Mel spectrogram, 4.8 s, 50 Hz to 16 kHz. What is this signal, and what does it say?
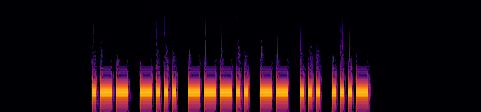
Morse code, heard as a keyed tone, about 30 wpm, 700 Hz. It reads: WB8MSV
